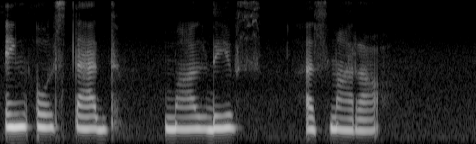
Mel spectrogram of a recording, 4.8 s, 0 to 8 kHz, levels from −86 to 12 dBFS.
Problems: none marked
